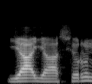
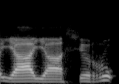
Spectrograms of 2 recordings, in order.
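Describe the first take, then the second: First: या यासिरुन closing on an n sound; rejected reading with -un. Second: या यासिरु ending on a bare u, no n; correct reading with -u. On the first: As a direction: say यासिरुन with the nunated -un ending. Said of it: "या यासिरुन नहीं पढ़ा". (यासिरुन के अंत में "उन" की आवाज़) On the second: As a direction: end यासिरु on an open short u. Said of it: "मैं पढ़ूंगा या यासिरु". (यासिरु के अंत में सिर्फ़ "उ", बिना "न") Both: Shown as a demonstration.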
